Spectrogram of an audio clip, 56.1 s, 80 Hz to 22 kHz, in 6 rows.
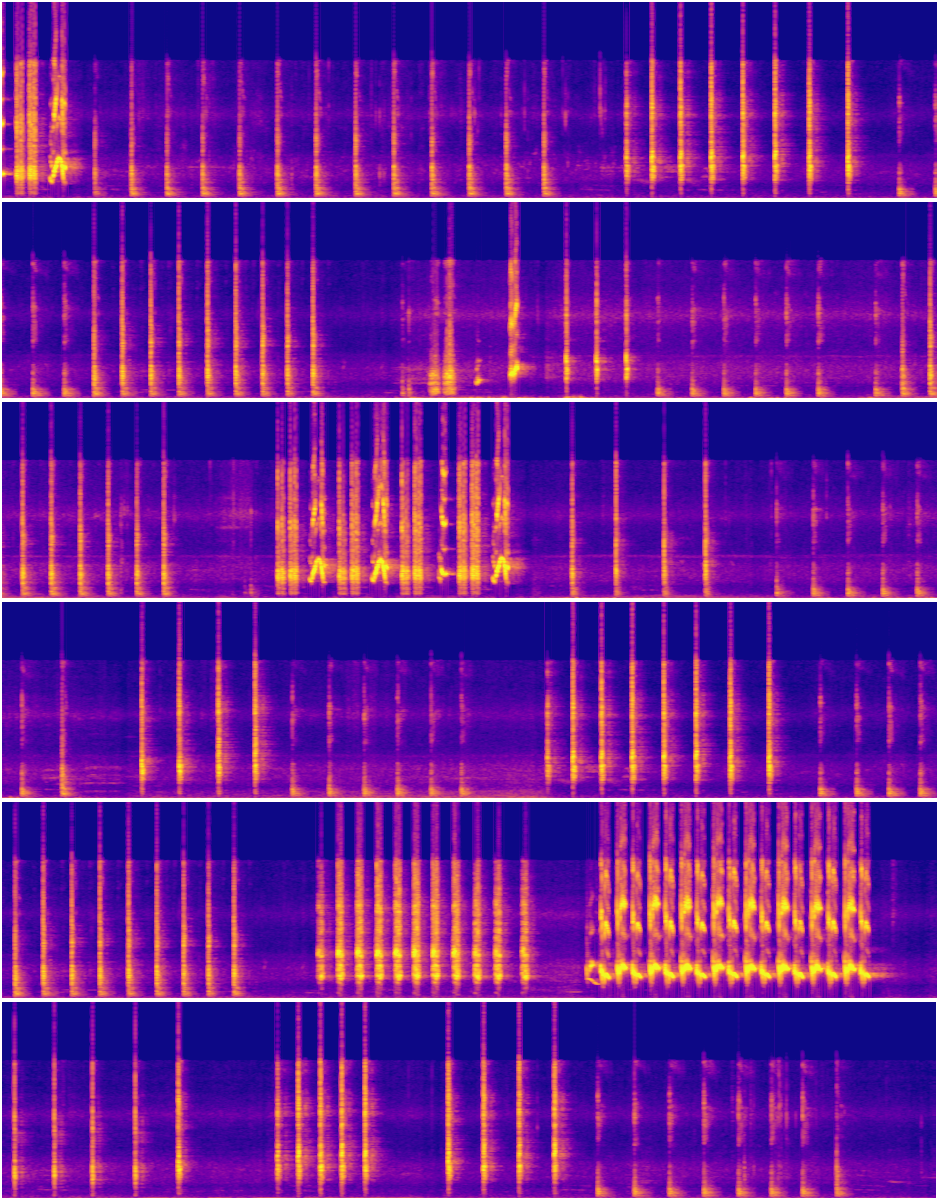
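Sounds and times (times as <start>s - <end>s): bird clicking notes: 0.0s - 9.1s, 14.5s - 20.6s, 21.4s - 27.0s, 33.5s - 36.0s, 40.6s - 46.3s, 49.4s - 50.6s, 51.2s - 52.5s
bird warbling song: 0.0s - 9.1s, 20.4s - 26.2s, 33.5s - 37.1s, 40.0s - 46.4s, 55.1s - 56.0s.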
